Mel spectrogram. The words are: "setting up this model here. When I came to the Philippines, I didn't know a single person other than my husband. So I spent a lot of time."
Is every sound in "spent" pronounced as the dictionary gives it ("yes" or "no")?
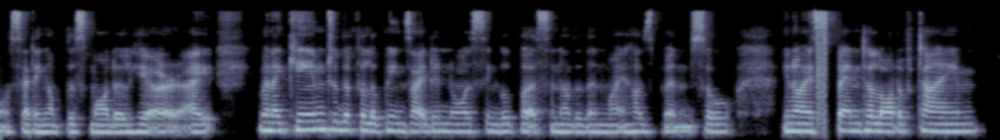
yes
